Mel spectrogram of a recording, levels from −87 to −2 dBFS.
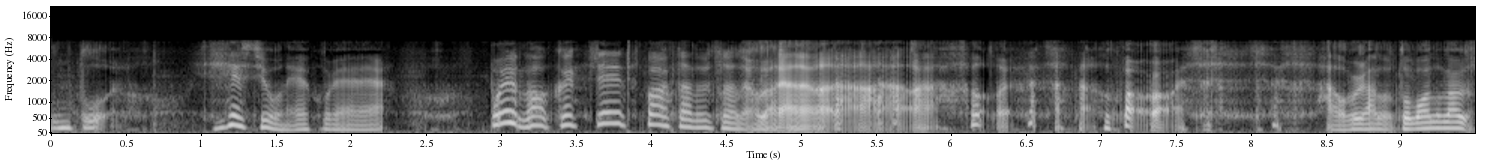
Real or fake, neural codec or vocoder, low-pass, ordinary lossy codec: fake; autoencoder, 22.05 kHz, a latent of 192 numbers a frame, VITS, trained on many speakers; 7.2 kHz; none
